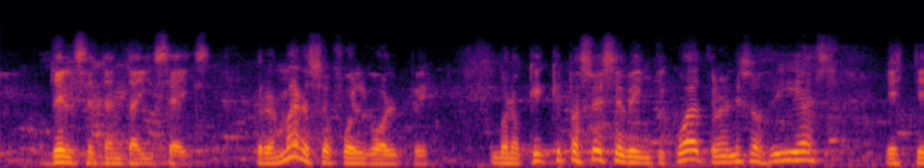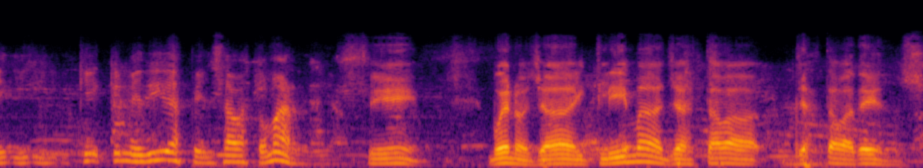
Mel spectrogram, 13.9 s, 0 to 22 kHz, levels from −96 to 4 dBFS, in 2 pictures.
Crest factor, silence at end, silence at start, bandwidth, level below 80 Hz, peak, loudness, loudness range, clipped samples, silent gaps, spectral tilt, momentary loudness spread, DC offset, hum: 22 dB; 0 s; 0 s; 9.2 kHz; -48 dBFS; 0 dBFS; -22 LUFS; 7 LU; under 0.1%; none; -6.5 dB/octave; 15 LU; under 0.1%; none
